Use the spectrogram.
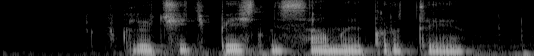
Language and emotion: Russian, neutral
